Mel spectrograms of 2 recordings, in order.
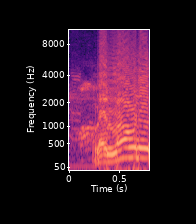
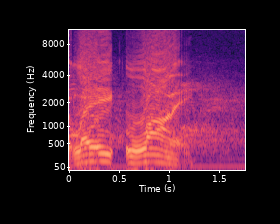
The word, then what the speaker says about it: Leilani: Foul's going to go against number 11, Leloni Moncrief. Okay, the third time I've said it wrong. I'm so sorry to the Moncrief family. Leilani.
